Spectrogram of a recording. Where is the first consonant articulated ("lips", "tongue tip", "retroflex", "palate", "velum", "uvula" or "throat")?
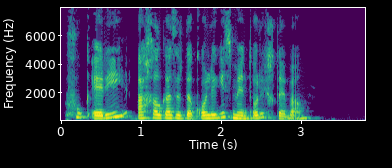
throat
